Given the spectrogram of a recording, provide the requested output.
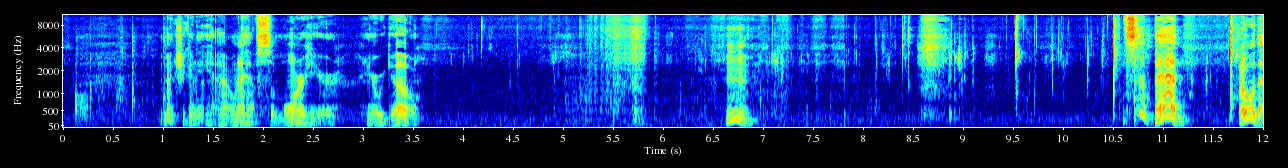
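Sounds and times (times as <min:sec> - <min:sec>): quiet chewing: 0:03.6 - 0:10.6
person humming: 0:06.6 - 0:07.1.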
